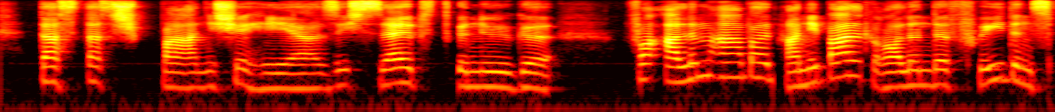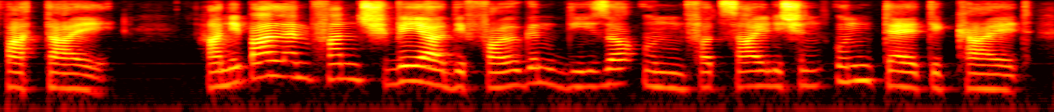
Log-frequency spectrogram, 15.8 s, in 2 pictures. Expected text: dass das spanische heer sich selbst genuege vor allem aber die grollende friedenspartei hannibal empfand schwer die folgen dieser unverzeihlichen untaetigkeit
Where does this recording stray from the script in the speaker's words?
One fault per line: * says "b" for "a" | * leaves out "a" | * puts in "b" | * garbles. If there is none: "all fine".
* says "hannibal" for "die"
